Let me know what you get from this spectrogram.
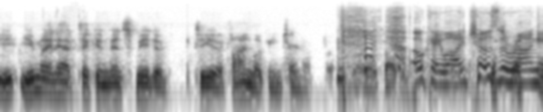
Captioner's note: laughs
